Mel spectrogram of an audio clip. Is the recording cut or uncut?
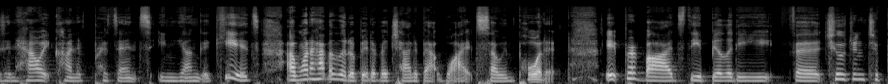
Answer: cut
